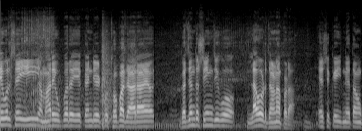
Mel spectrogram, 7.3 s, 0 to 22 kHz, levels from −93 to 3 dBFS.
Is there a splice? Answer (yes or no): yes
